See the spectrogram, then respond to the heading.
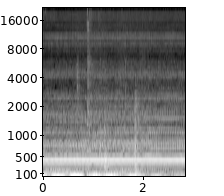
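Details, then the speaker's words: APC SUA1500RM2U 1500VA UPS just powered on: a horrible steady drone over a rough, uneven rumble that wavers. The cooling fan has failed and probably needs replacing. "Yeah, so the fan has failed in this. I'm probably gonna have to take it apart and replace that, which is unfortunate because now this is powered."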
